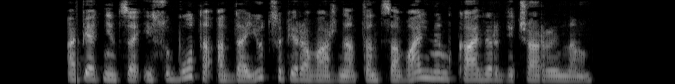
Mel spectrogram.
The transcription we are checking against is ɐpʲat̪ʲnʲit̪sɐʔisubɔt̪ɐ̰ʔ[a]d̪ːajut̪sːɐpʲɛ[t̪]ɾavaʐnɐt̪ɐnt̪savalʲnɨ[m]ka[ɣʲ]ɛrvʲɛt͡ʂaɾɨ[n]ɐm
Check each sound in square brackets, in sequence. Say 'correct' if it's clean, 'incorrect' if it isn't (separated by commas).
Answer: incorrect, incorrect, correct, incorrect, correct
